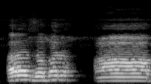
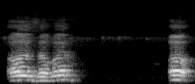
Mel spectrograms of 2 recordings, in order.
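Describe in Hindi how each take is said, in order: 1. अंतिम स्वर लंबा है और खींचा हुआ है। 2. अंतिम स्वर छोटा है, खींचा हुआ नहीं। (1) "अक्सर हमारे तुलबा यहाँ पर गलती करते हैं" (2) "थोड़ा भी आवाज को ज्यादा न खींचे। जैसे"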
